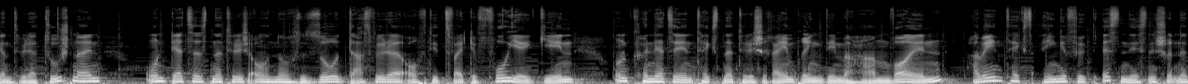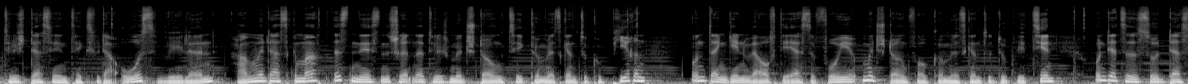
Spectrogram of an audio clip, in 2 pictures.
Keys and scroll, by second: 16.7 ctrl+c, 20.8 ctrl+v.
